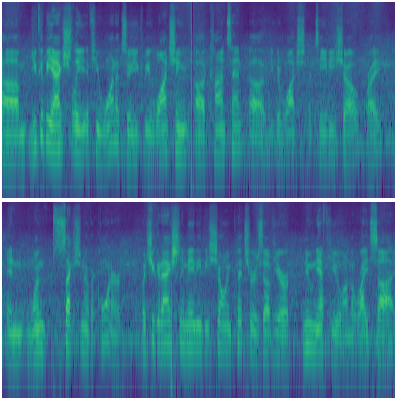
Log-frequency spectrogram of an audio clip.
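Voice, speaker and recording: With music in the background, a man talks at a fairly quick pace. His pitch varies in an ordinary way, and the sound is dry with no echo. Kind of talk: interview answer. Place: hall. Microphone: handheld.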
